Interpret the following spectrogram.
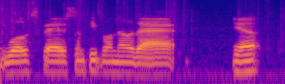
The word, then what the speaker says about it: Wilkes-Barre: Wilkes-Barre.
